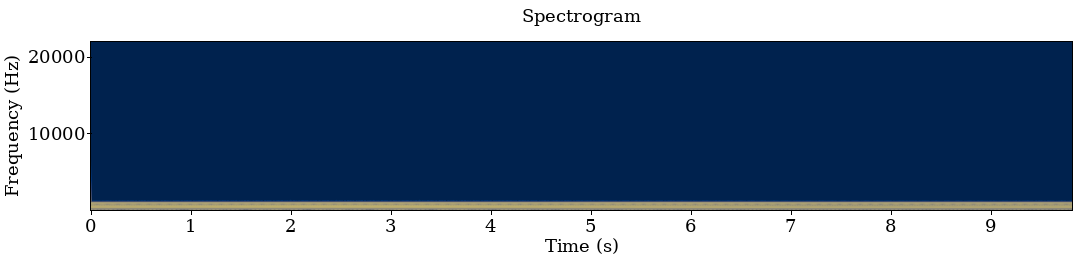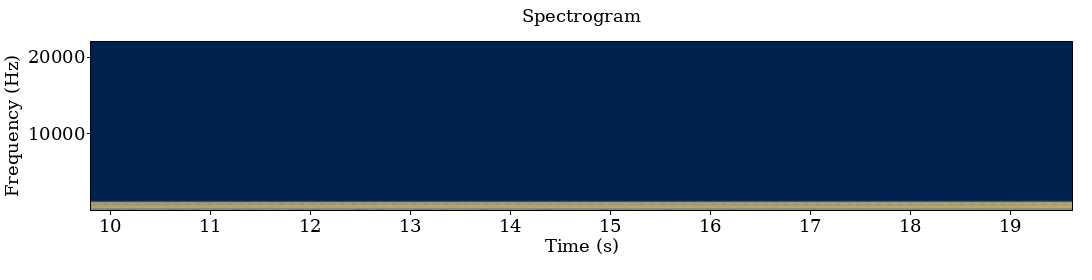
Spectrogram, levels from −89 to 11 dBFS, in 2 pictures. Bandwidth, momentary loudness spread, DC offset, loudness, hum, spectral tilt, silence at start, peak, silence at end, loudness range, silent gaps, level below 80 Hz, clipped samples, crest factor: 1.1 kHz; 4 LU; under 0.1%; -17 LUFS; none; 8 dB/octave; 0 s; -4 dBFS; 0 s; 3 LU; none; -36 dBFS; under 0.1%; 12 dB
